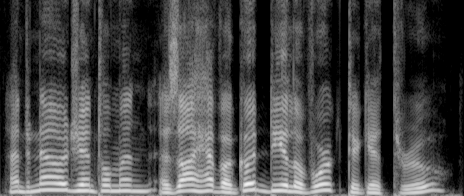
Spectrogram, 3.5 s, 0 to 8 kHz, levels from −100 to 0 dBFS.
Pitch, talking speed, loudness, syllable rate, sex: 210 Hz, 240 wpm, -18 LUFS, 5.0 syllables/s, male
